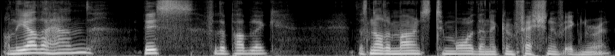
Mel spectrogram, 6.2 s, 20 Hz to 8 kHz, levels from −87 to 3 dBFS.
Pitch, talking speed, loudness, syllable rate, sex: 155 Hz, 175 wpm, -17 LUFS, 5.6 syllables/s, male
